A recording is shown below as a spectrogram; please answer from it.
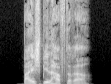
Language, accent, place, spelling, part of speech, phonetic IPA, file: German, Germany, Berlin, beispielhafterer, adjective, [ˈbaɪ̯ʃpiːlhaftəʁɐ], De-beispielhafterer.ogg
- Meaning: inflection of beispielhaft: 1. strong/mixed nominative masculine singular comparative degree 2. strong genitive/dative feminine singular comparative degree 3. strong genitive plural comparative degree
